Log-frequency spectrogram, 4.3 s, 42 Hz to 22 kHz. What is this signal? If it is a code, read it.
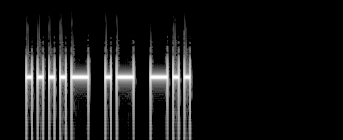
Morse code, heard as a keyed tone, about 17 wpm, 700 Hz. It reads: 4AD
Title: All Cut Numbers - 3-Digit 17wpm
